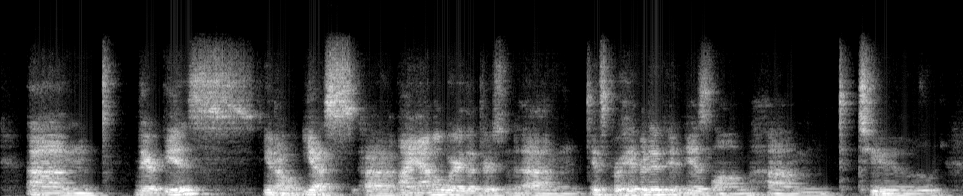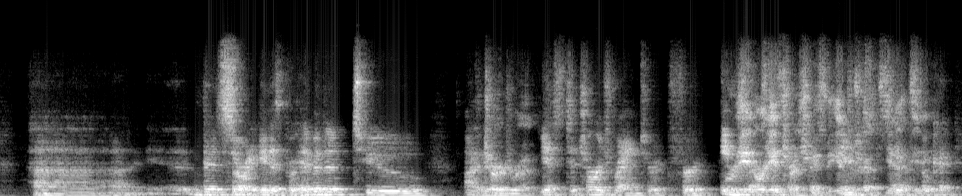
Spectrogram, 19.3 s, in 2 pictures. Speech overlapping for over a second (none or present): present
